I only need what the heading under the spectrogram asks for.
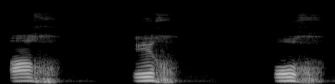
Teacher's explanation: خا کے اندر بھی صفت حمز ہے، تو اس میں بھی ہماری جو سانس ہے وہ جاری رہے گی۔ اخ اخ اخ۔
